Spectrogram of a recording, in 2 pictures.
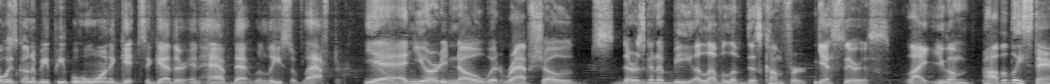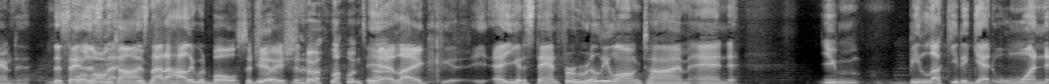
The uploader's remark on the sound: This episode was recorded live at The Growcery dispensary in LA courtesy of Smarty Plants.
